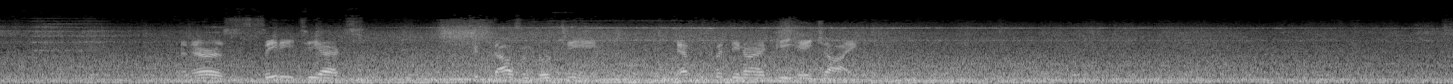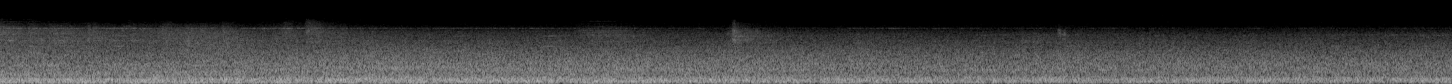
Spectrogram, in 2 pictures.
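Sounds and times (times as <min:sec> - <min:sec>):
diesel train rumbling: 0:00.0 - 0:29.0.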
